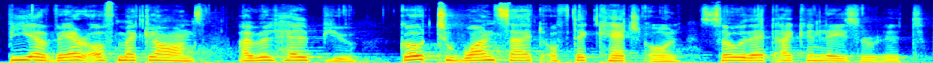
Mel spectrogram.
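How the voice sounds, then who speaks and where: A woman's voice: on the low side, normal speed, mellow, clear, resonant tone, in a large hall, voice pushed down, natural voice. A woman voicing a bold male animal hero with claws who gives urgent, commanding orders. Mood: reassuring.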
